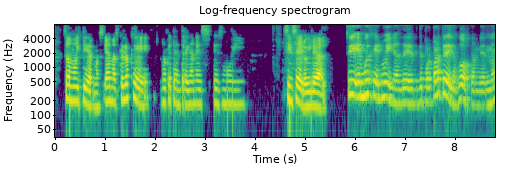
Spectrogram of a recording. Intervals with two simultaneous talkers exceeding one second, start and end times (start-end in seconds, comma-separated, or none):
none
